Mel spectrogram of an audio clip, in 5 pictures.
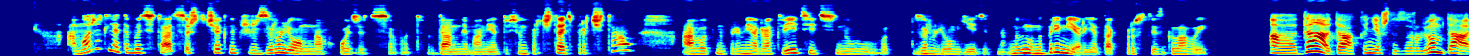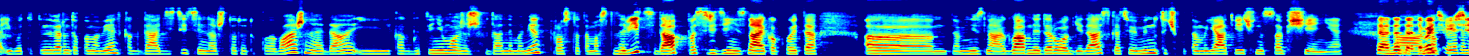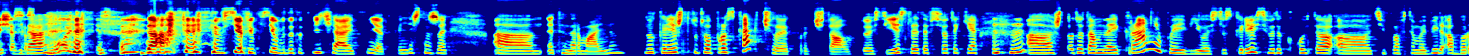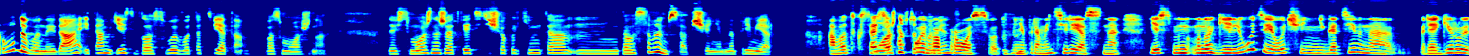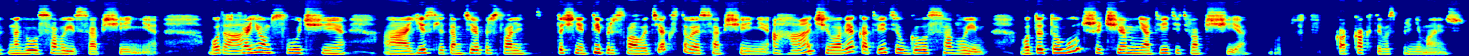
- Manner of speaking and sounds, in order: laughing while speaking: "да"; laughing while speaking: "когда Да, всех и всё будут отвечать"
- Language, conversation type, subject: Russian, podcast, Как ты реагируешь, когда видишь «прочитано», но ответа нет?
